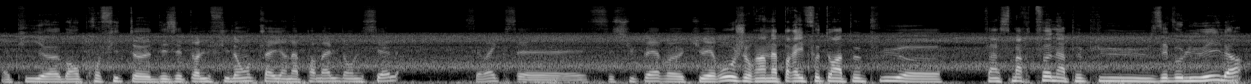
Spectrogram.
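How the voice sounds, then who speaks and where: A man's voice: mid-range voice, moderate pace, background noise. A man chatting as an amateur radio operator outdoors on a mountain at night, friendly and chatty with polite sign-offs, into a handheld radio mic. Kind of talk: casual radio chat.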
